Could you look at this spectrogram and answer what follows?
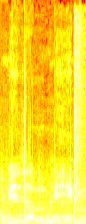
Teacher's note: Mim sukun dilafazkan samar menjadi gunnah dan ditahan 3 harokat. Cara membacanya samar, artinya pada saat membaca mim sukun disamarkan dan terdengar seperti dengungan gunnah. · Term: Ikhfa syafawi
